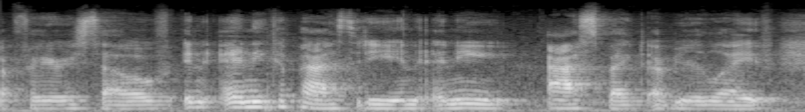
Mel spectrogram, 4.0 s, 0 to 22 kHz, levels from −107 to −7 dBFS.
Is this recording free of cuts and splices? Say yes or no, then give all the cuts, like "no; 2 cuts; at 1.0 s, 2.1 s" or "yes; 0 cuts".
yes; 0 cuts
